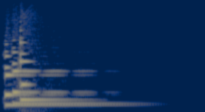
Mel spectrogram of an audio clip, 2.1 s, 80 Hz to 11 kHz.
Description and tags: Vintage Alert Notification 2 6
Synthetized using a vintage Yamaha PSR-36 keyboard.
Processed in DAW with various effects and sound design techniques.
Alert, Digital, Error, High, Low, Off, PSR36, Reward, Sound, Synth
